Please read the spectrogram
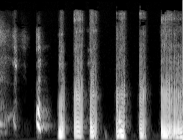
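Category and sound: human body sound, loud fart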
